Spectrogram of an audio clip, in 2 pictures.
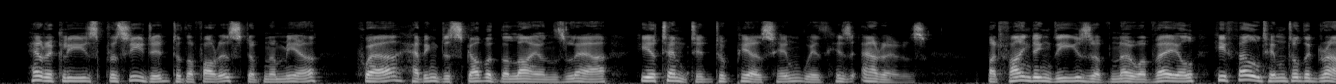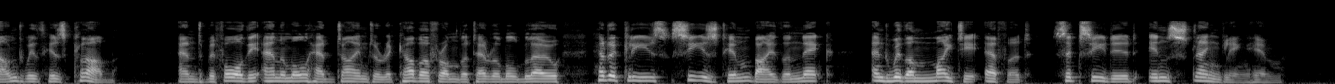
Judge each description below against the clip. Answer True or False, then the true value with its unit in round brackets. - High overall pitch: False (140 Hz)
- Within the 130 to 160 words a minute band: True (140 wpm)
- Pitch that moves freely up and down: False (4.4 semitones)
